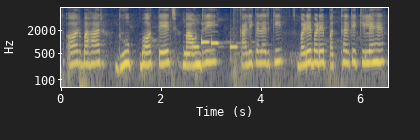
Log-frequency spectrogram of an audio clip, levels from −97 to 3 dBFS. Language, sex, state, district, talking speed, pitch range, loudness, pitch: Hindi, female, Gujarat, Valsad, 135 wpm, 255-290 Hz, -15 LUFS, 275 Hz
